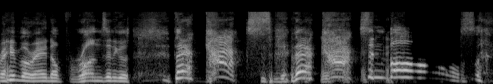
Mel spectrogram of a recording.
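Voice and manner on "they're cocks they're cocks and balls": play-acted shrill shrieking scream, pitched very high. Retelling a film scene where a character runs in: imitating Rainbow Randolph screaming. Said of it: "just screaming at these kids".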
